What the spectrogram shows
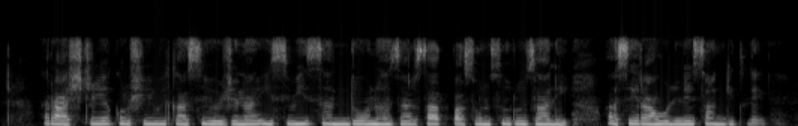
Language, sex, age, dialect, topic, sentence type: Marathi, female, 36-40, Standard Marathi, agriculture, statement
